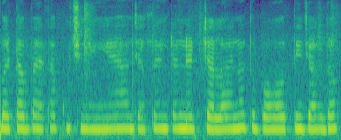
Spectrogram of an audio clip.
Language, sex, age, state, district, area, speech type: Hindi, female, 30-45, Uttar Pradesh, Lucknow, rural, spontaneous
